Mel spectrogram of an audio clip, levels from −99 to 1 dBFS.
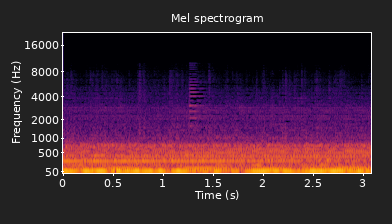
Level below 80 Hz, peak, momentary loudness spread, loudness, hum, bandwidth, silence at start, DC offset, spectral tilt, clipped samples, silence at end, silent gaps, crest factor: -24 dBFS; -12 dBFS; 4 LU; -26 LUFS; none; 3.3 kHz; 0 s; under 0.1%; -11 dB/octave; under 0.1%; 0 s; none; 10 dB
